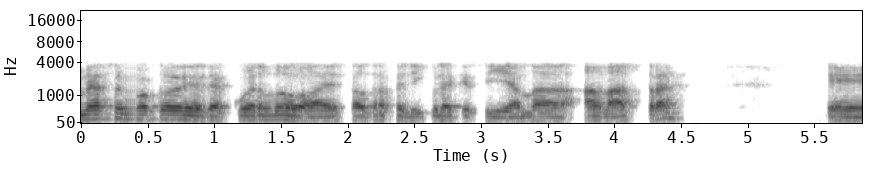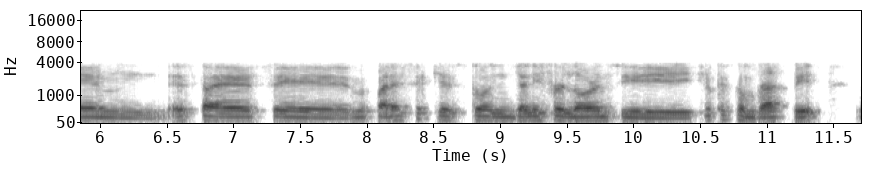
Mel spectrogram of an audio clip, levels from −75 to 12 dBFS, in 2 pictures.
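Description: Throughout, the speech passes through a G.723.1 codec at a low rate, consistent with about 6.3 kbit/s. Nothing above 4 kHz survives and its coarse, slowly updated voice model is heavily strained, so speech sounds muffled and hoarse, with consonants smeared.

At 0.35 to 0.43 s and again at 3.86 to 3.91 s, VoIP packet loss concealed by the speech codec occurs. Roughly 60 ms and then 30 ms of audio, which fits two frames and then one, went missing. The decoder extended its last pitch and filter at falling gain, giving a brief, fading smear, and the voice stays weak or distorted for tens of milliseconds after packets return.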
